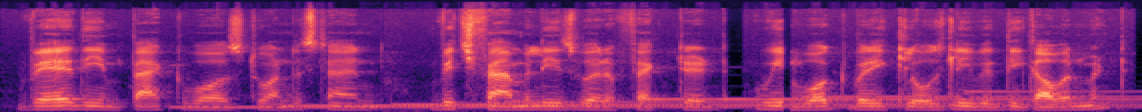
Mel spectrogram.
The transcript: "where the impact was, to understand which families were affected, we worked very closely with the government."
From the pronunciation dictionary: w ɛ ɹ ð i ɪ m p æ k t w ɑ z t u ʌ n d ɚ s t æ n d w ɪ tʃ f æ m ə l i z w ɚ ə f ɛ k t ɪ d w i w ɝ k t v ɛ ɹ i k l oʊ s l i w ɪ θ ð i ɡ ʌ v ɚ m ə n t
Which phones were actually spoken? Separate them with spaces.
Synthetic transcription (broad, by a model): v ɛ ɹ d i ɪ m p æ k t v ɑ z t u ʌ n d ɚ s t æ n d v ɪ tʃ f æ m ə l i z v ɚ ə f ɛ k t ɪ d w i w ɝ k t v ɛ ɹ i k l oʊ s l i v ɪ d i ɡ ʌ v ɚ m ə n t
